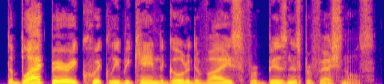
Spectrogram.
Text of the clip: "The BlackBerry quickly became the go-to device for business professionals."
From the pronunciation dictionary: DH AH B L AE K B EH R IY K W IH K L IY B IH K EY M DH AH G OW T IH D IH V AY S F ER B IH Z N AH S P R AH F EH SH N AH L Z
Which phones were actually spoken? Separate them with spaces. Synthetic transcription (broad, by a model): DH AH B L AE K B EH R IY K W IH K L IY B IH K EY M DH AH G OW T IH D IH V AY S F ER B IH Z N AH S P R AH F EH SH N L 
